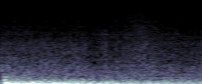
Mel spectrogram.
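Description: Wind buffeting the microphone: a loud, low, rumbling noise that starts suddenly and fades slowly.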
